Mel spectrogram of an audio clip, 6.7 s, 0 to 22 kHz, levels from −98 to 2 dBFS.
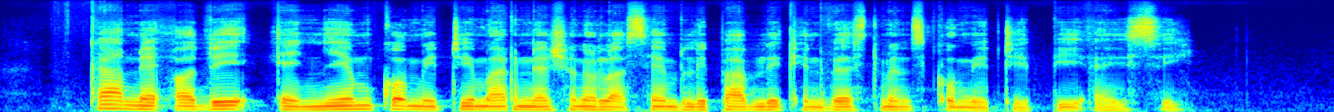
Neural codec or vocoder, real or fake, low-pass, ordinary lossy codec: codec, 44.1 kHz, 3.4 kbps, Pupu-Codec; fake; none; none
